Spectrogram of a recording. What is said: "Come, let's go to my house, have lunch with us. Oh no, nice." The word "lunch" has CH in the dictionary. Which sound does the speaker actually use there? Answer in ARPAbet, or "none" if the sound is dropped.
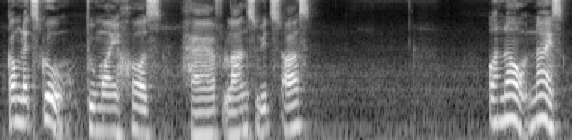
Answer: S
